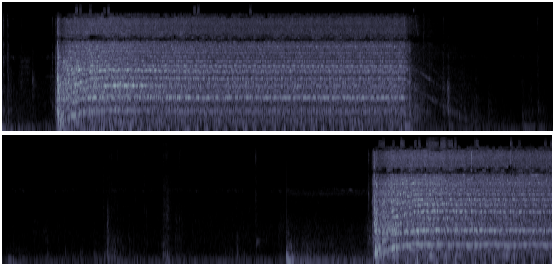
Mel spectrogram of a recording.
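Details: Kia crank no-start before the new camshaft and crankshaft position sensors go in: two bursts of steady fast starter cranking, each several seconds, with no catch or firing; owner hopes the sensors are the cause.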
